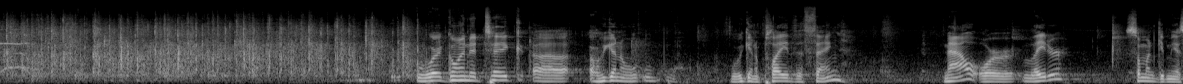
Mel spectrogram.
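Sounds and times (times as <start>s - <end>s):
audience applause: 0.0s - 4.5s
speech: 4.2s - 8.6s, 9.4s - 11.8s.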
